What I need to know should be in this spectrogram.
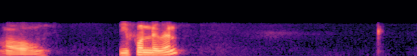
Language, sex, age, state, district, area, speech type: Bengali, male, 18-30, West Bengal, Birbhum, urban, conversation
